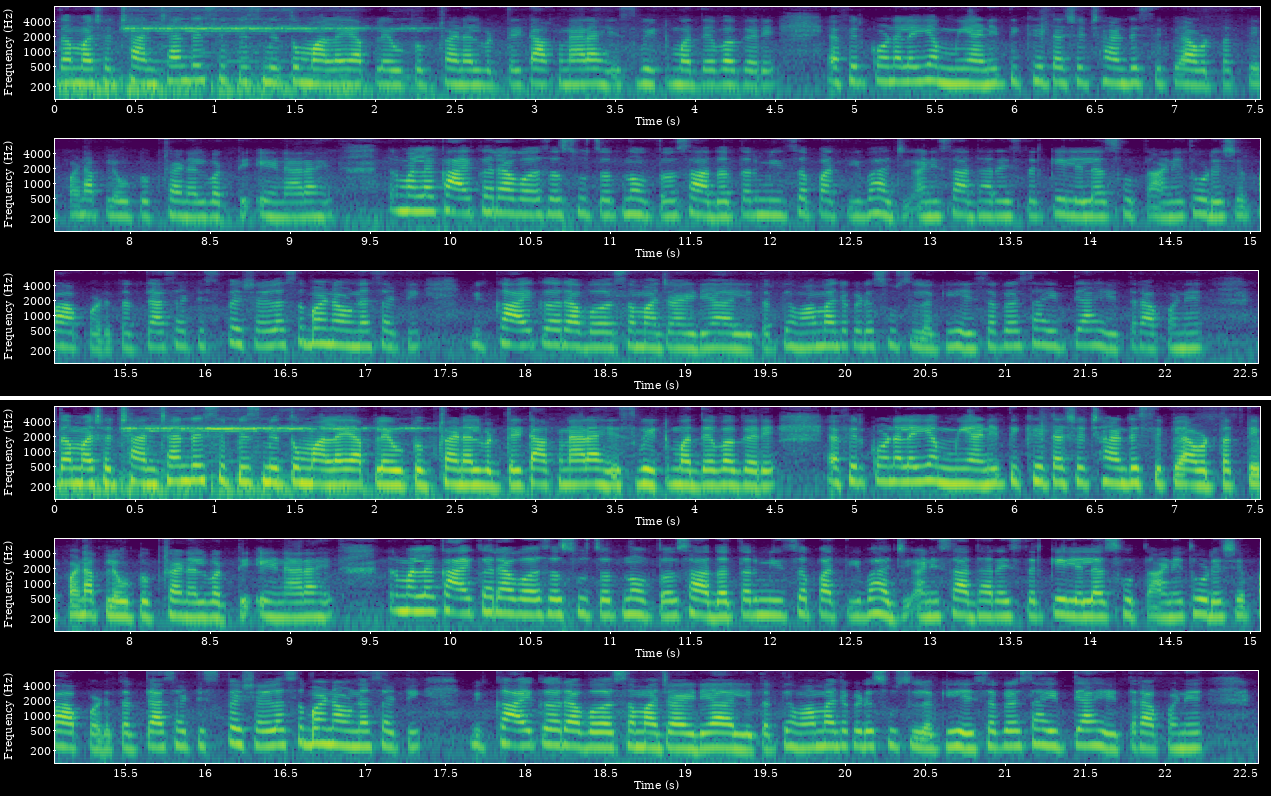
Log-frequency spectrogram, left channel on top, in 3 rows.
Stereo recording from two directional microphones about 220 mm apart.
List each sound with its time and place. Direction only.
0.0 s a woman's voice: 25° right (ahead or behind)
